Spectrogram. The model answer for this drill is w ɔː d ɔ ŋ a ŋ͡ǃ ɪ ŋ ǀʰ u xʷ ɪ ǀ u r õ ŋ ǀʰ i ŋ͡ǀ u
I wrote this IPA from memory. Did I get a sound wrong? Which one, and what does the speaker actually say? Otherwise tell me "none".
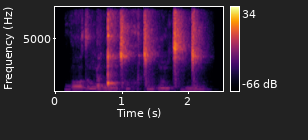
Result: none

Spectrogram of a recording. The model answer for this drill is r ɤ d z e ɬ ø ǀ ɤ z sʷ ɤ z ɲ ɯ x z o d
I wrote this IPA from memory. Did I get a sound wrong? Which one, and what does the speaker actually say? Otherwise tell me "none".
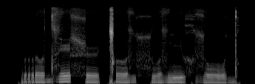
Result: none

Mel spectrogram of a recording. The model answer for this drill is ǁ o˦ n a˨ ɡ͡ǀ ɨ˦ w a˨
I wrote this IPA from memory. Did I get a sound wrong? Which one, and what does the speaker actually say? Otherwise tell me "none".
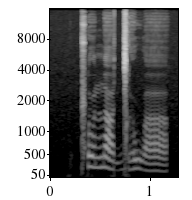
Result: ɨ˦ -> ə˦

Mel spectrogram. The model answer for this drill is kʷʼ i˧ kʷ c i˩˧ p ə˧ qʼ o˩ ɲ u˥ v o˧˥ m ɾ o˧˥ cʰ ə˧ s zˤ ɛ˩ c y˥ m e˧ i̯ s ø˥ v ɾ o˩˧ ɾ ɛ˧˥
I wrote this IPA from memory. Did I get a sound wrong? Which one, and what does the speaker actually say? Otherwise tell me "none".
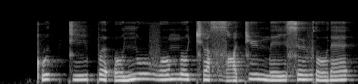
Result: qʼ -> ʔ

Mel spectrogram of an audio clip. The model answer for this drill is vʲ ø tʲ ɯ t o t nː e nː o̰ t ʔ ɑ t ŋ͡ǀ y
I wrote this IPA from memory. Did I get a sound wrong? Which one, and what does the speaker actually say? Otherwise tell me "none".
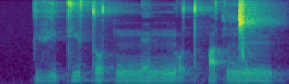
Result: none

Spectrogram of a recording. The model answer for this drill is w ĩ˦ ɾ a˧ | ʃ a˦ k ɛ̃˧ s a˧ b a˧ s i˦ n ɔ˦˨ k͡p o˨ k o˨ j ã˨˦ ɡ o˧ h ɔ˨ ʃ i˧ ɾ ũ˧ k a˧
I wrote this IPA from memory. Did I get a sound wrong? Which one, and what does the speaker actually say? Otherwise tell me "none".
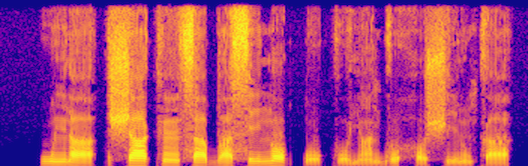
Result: none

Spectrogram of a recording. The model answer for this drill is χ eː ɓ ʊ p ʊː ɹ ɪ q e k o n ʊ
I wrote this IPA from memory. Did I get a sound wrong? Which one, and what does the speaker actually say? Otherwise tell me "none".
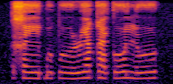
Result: none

